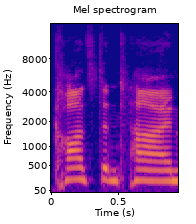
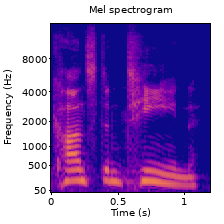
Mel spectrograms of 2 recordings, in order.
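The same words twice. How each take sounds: First: The last syllable rhymes with time. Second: The last syllable does not rhyme with time. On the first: The speaker calls it right. "Constantine rhymes with time" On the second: The speaker calls it wrong. "they keep pronouncing it Constantine, but that's wrong"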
